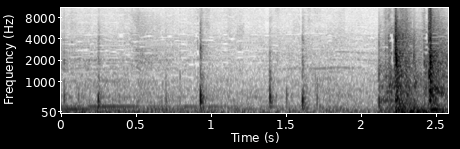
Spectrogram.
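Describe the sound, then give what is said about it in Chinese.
Door of a safe house opening: a few soft knocks and thuds, then a louder, brighter burst of door noise near the end. “安全屋的门刚一打开，陈默”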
